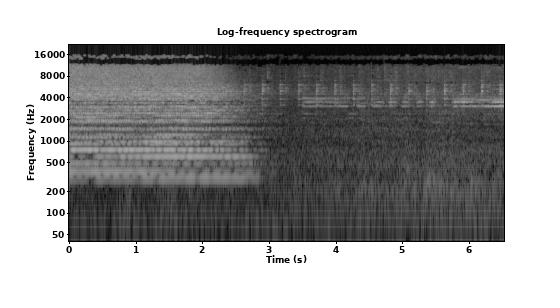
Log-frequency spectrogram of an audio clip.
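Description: Diesel locomotive's multi-chime air horn sounding one long, steady blast that cuts off about three seconds in. After it stops, the locomotive's rumble is heard as it passes close by.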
